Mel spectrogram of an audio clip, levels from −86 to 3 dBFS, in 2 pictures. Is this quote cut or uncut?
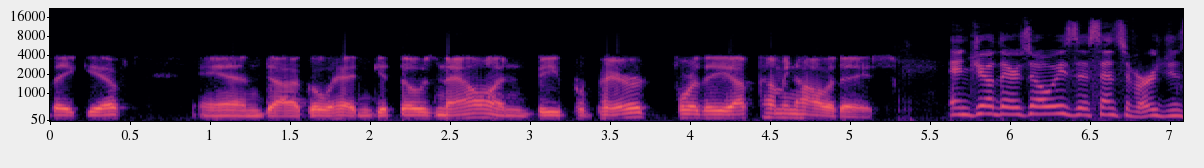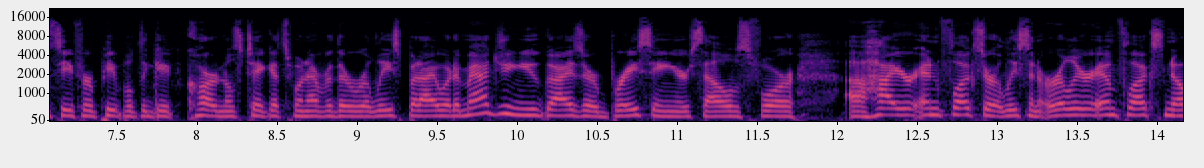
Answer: uncut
